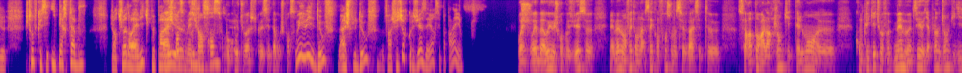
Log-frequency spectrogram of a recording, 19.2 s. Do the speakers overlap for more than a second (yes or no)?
yes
